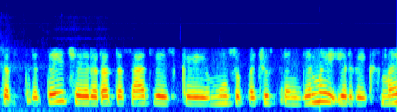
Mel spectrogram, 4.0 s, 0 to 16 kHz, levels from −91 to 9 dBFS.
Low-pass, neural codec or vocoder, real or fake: 14.4 kHz; none; real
